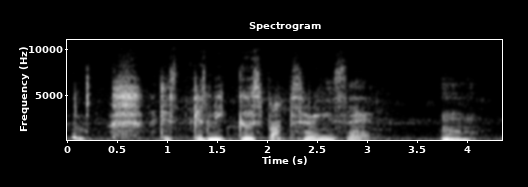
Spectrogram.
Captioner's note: giggling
